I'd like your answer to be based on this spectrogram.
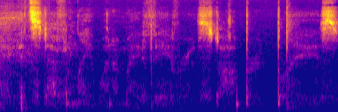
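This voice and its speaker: Someone whispers in a calm tone with noticeable background noise behind them. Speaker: ASMR creator. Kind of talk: ASMR whispered ramble about theatre. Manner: whispered, soft-spoken, calm.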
